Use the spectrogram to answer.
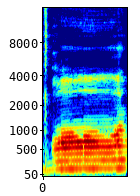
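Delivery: طا with a heavy t and held rounded vowel; loud, stretched, heavy طا; thick, heavy طا. Shown as a demonstration. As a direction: fill the mouth on طا. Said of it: "اوپر تا باریک ہے".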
